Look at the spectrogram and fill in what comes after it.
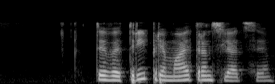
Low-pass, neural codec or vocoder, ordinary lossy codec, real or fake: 7.2 kHz; none; AAC, 32 kbps; real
